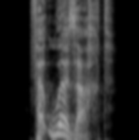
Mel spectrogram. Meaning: 1. past participle of verursachen 2. inflection of verursachen: third-person singular present 3. inflection of verursachen: second-person plural present 4. inflection of verursachen: plural imperative
- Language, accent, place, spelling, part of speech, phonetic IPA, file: German, Germany, Berlin, verursacht, verb, [fɛɐ̯ˈʔuːɐ̯ˌzaxt], De-verursacht.ogg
